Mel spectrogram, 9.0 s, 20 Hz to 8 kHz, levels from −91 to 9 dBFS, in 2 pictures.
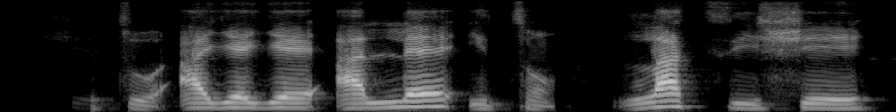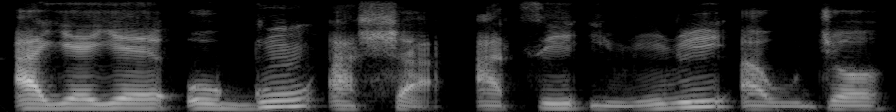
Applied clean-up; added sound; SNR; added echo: none; none; none; none.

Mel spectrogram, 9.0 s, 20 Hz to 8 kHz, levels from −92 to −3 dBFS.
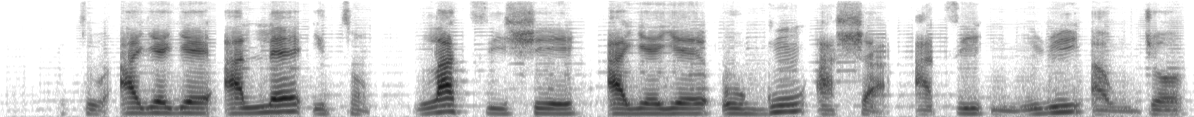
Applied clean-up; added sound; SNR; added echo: neural separator model SepFormer DNS4.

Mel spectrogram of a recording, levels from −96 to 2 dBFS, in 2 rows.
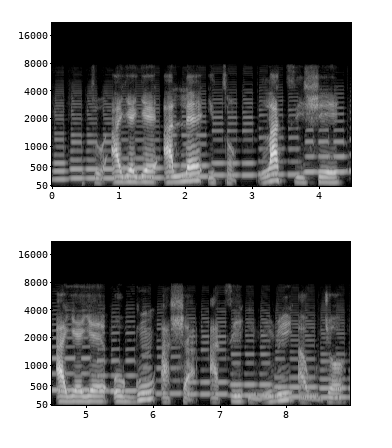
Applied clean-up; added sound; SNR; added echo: none; Wind instrument, woodwind instrument; 11 dB; none.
